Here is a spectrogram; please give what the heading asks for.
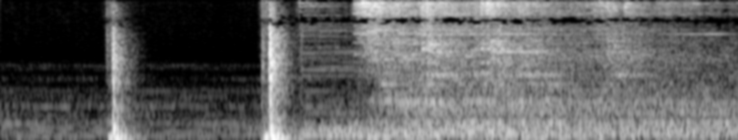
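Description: Two dull, heavy knocks land less than a second apart, each a single sharp thud with a deep low end, followed by a steady murmur of background noise.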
